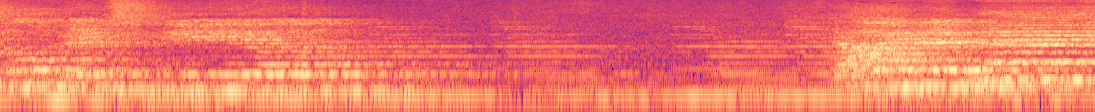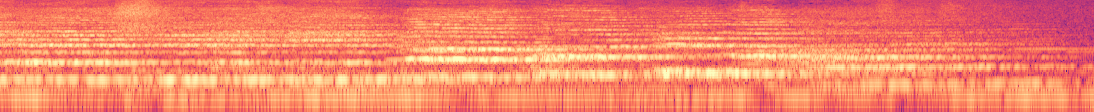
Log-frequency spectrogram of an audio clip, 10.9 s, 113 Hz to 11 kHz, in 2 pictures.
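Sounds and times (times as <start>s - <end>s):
choir singing a hymn: 0.0s - 2.2s, 3.9s - 10.9s.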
